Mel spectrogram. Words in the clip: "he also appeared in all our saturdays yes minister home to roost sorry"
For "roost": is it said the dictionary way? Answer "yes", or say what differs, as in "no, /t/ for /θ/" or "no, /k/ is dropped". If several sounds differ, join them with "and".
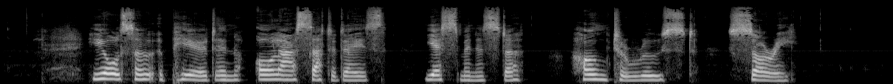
yes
